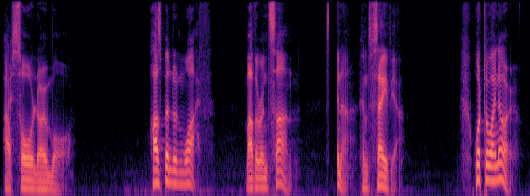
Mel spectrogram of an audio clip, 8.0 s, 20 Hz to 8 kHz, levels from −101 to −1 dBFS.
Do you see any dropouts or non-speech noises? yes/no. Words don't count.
yes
